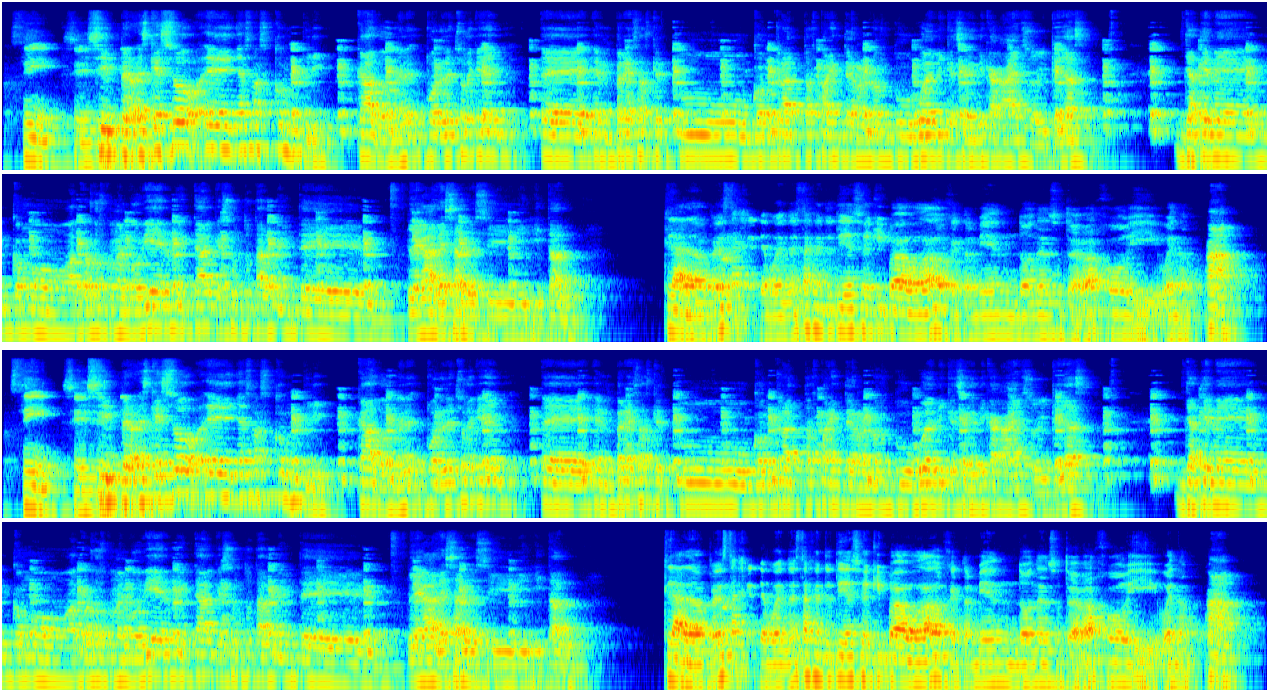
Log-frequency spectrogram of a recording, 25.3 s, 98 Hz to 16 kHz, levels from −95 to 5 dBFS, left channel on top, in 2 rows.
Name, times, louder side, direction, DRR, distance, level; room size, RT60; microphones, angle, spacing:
voice 1, 0.2-1.3 19.3-24.9, right 2 dB, 40° right, 3 dB, 0.4 m, -24 dB
voice 2, 0.9-3.2 3.5-5.1 5.4-10.8 11.7-18.4 19.8-20.0 24.7-24.9, left 1 dB, 70° left, -3 dB, 0.6 m, -27 dB
Clock, 2.9-3.0 3.3-3.5 3.8-4.0 4.3-4.4 4.8-4.9 5.3-5.4 5.7-5.9 6.2-6.4 6.7-6.8 7.2-7.8 8.1-8.2 8.6-8.7 9.1-9.2 9.6-9.7 10.0-10.2 10.5-10.7 11.0-11.2 11.5-11.6 11.9-12.1 12.4-12.6 12.9-13.0 13.4-13.5 13.9-14.0 14.3-14.5 14.8-15.0 15.3-15.5 15.7-15.9 16.2-16.4 16.7-16.9 17.2-17.4 17.7-17.8, left 1 dB, 90° left, 1.0 m, -31 dB
3.1 x 2.2 x 2.4 m, 0.72 s
head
